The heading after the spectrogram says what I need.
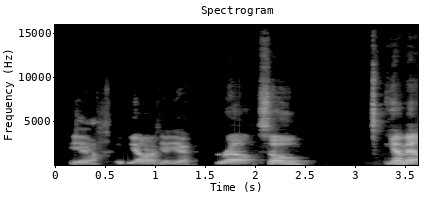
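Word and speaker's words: Avieon: Avion.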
